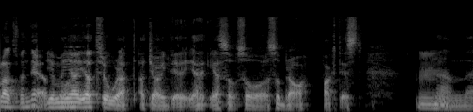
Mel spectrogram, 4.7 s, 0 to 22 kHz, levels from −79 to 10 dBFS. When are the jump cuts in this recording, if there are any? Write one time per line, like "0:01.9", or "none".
none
